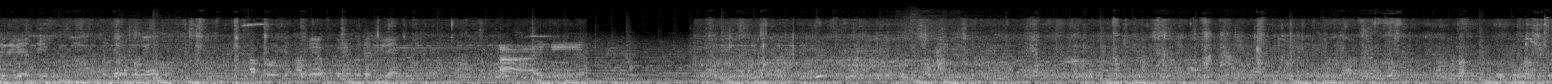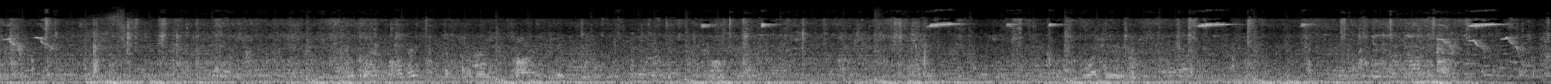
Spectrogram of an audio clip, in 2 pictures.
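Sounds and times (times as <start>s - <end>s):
low outdoor rumble: 0.0s - 31.0s
high chirping bird calls: 15.2s - 16.2s, 29.9s - 31.0s.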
